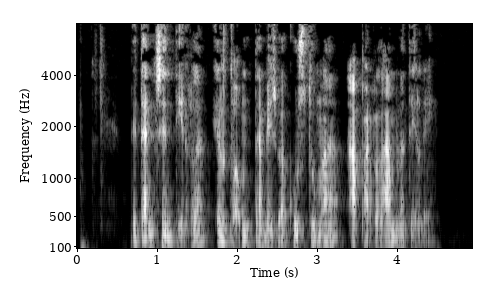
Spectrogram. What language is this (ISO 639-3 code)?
cat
